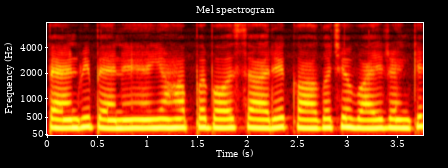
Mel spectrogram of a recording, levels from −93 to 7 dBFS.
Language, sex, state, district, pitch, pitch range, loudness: Hindi, female, Chhattisgarh, Sukma, 225 Hz, 220-230 Hz, -10 LUFS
